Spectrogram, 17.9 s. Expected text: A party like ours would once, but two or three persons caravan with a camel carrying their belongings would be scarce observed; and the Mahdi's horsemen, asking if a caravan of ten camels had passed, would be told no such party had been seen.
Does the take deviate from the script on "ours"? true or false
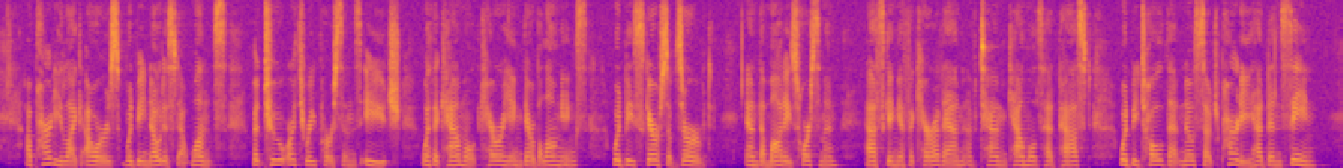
false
